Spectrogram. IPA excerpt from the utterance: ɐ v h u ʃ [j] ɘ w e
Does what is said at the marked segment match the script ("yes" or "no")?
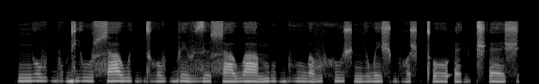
no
